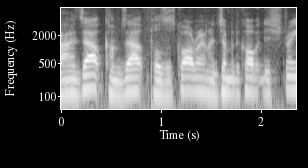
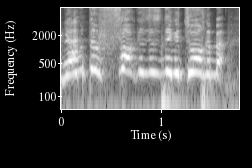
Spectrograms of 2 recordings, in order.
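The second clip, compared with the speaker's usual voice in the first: high, hammed-up heckler voice; mock heckler; faster than usual. Audience mocking the comic's Bill Clinton joke, hammed-up high heckle. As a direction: play a baffled crowd member, pitched way up. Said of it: "and they're like".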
